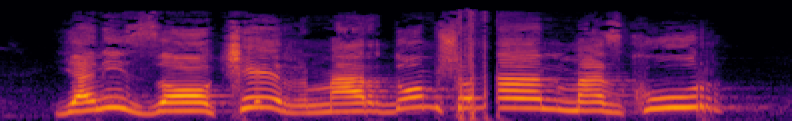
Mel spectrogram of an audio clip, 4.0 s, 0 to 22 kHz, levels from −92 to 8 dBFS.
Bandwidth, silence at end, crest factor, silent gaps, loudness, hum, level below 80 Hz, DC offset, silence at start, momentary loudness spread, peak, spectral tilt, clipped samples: 15.5 kHz; 0.35 s; 16 dB; none; -21 LUFS; none; -60 dBFS; under 0.1%; 0.3 s; 8 LU; -4 dBFS; -3 dB/octave; under 0.1%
